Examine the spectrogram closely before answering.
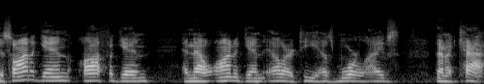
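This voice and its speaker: Somewhat breathy, a man talks at a fairly quick pace in a fairly high voice with ordinary pitch variation. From Canada, Hamilton Ontario. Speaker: municipal election candidate. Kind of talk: prepared opening statement in debate.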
